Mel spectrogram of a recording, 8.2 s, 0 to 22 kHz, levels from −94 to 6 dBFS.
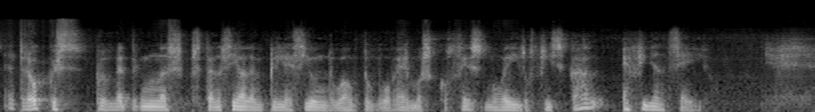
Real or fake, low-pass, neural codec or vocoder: fake; 10.8 kHz; codec, 16 kHz in and 24 kHz out, 0.6 kbps, FocalCodec, streaming, 2048 codes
